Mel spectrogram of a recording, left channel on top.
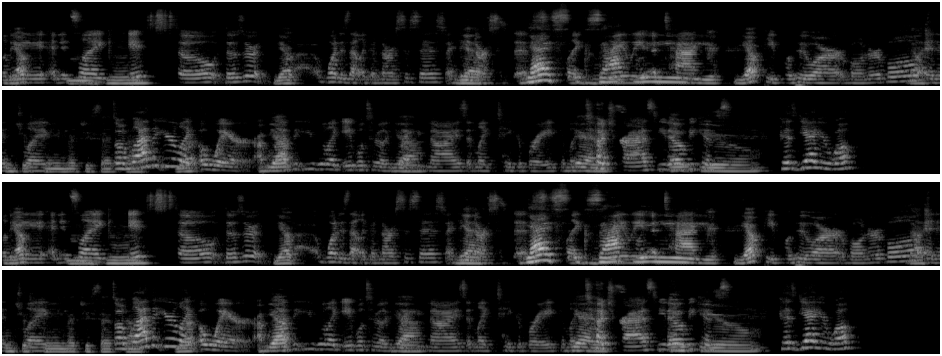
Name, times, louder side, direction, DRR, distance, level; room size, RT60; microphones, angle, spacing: voice 1, 0.0-1.4 1.7-5.3 5.6-7.1 7.6-9.9 10.5-16.6 17.1-17.9, equal, 35° right, -2 dB, 1.4 m, -37 dB
voice 2, 0.6-1.4 2.7-2.9 4.5-4.8 5.2-7.6 9.1-10.8 11.1-11.3 11.9-12.2 13.3-13.6 15.0-15.4 16.0-17.0, right 3 dB, 65° right, -2 dB, 0.6 m, -33 dB
2.6 x 2.3 x 2.6 m, 0.23 s
head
